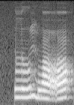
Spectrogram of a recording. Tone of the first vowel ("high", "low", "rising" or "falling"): rising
